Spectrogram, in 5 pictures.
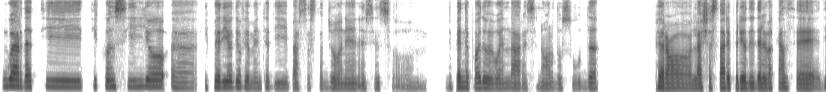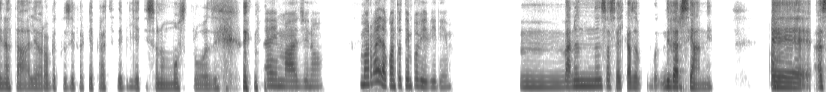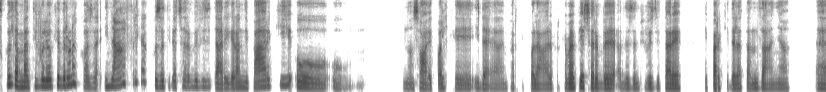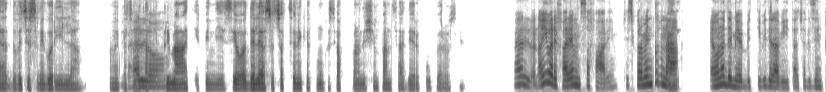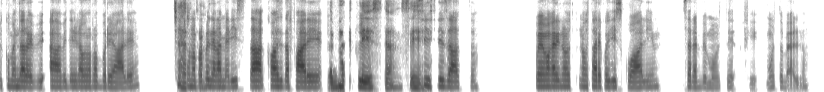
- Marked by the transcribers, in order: chuckle; drawn out: "Mhmm"; drawn out: "Ehm"; tapping; "cioè" said as "ceh"; "cioè" said as "ceh"; "boreale" said as "raboreale"; other background noise; in English: "bucket"
- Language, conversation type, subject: Italian, unstructured, Cosa ti piace fare quando esplori un posto nuovo?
